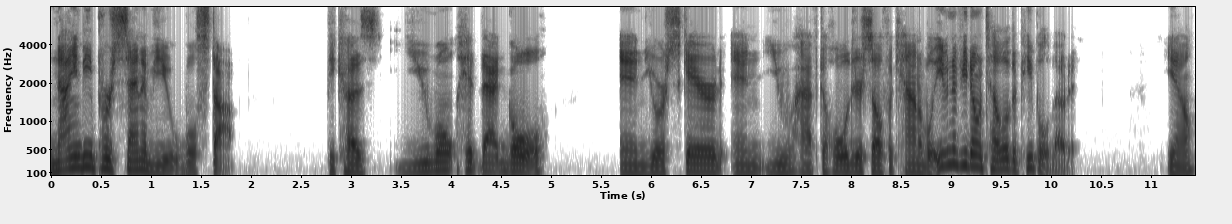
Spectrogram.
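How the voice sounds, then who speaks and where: Here a man talks at a moderate pace in a medium pitch. His tone is energetic and his intonation lively. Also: very clean recording, silent background. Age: 20s. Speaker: gaming content creator and podcaster. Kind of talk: solo podcast monologue.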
